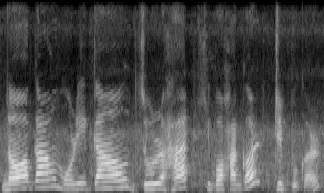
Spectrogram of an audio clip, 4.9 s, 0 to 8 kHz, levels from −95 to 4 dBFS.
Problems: constant background noise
